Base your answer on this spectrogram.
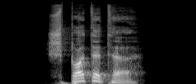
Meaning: inflection of spotten: 1. first/third-person singular preterite 2. first/third-person singular subjunctive II
- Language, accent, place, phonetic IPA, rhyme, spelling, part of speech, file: German, Germany, Berlin, [ˈʃpɔtətə], -ɔtətə, spottete, verb, De-spottete.ogg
